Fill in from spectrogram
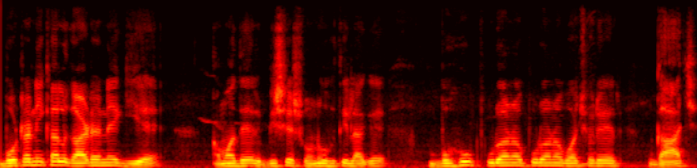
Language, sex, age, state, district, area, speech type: Bengali, male, 30-45, West Bengal, North 24 Parganas, urban, spontaneous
